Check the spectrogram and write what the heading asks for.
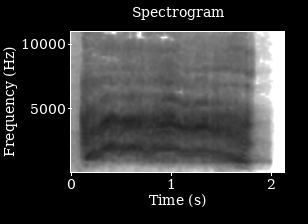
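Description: A girl's loud, harsh scream, held for nearly two seconds and cut off abruptly.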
